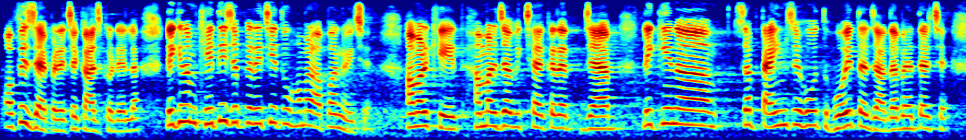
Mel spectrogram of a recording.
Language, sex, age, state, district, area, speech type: Maithili, female, 30-45, Bihar, Purnia, rural, spontaneous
